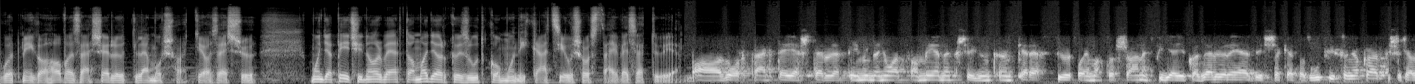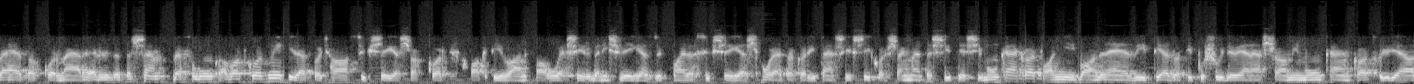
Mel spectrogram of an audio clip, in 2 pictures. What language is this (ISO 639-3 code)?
hun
